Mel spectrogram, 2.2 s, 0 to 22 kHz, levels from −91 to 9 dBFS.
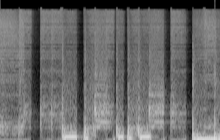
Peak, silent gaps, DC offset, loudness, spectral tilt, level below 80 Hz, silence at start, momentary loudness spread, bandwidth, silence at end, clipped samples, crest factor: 0 dBFS; none; under 0.1%; -17 LUFS; -4.5 dB/octave; -20 dBFS; 0 s; 5 LU; 17.5 kHz; 0 s; under 0.1%; 16 dB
